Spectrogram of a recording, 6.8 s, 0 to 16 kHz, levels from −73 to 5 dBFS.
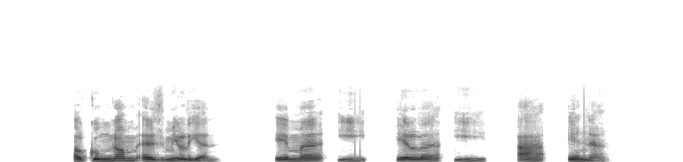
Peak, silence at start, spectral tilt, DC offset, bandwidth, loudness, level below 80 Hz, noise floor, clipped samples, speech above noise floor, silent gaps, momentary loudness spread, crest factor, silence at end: -2 dBFS; 0.75 s; -7.5 dB/octave; under 0.1%; 7.2 kHz; -18 LUFS; -58 dBFS; under -90 dBFS; under 0.1%; over 73 dB; 2.22-2.75 s, 3.28-3.37 s, 3.76-3.95 s, 4.45-4.53 s, 4.89-5.17 s, 5.48-5.67 s; 11 LU; 18 dB; 0.8 s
